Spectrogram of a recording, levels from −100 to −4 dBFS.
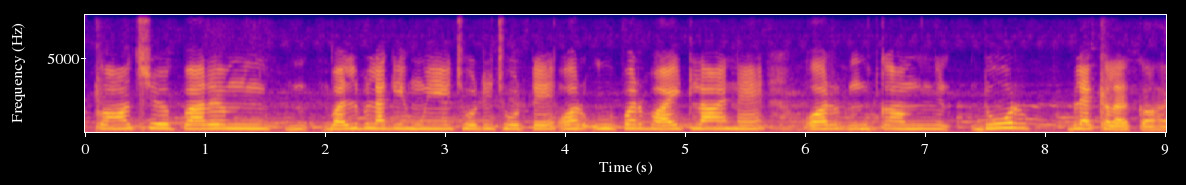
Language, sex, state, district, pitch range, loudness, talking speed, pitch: Hindi, female, Maharashtra, Sindhudurg, 255-280 Hz, -18 LUFS, 155 wpm, 265 Hz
